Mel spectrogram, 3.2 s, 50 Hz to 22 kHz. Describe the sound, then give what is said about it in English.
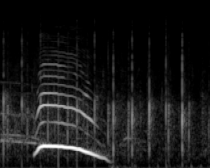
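An audience at a conference session in stateroom 3 claps in scattered, sustained applause, with a loud voice letting out a long falling whoop of cheering over the first half. “I want you all to all give yourselves a great round of applause for finding stateroom 3.”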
